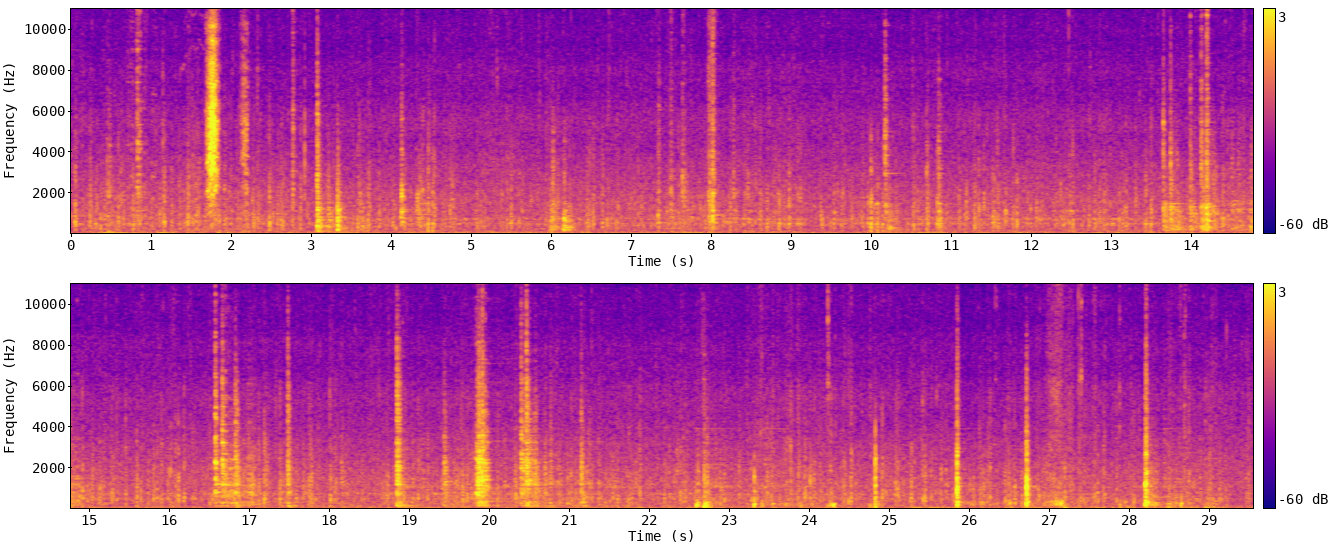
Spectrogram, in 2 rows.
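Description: Steady rain falls throughout. Over it come frequent sharp clicks and clanks, the loudest about 2 s in and again around 17 to 20 s in, as metal camping gear (a rack and a grill frame) is handled and set down on a folding camp table.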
